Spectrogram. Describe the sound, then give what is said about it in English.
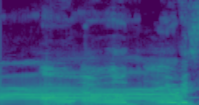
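A Santa toy makes a cow-like moo, one drawn-out, wavering low tone that holds steady for over a second, moderately loud, with no other sounds around it. “I thought it was a moo.”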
